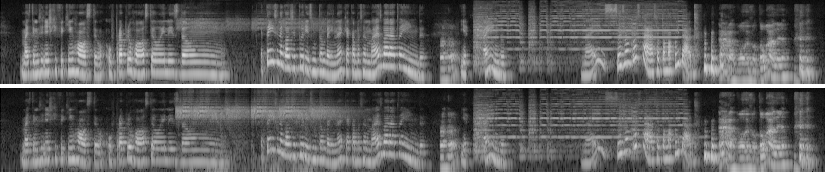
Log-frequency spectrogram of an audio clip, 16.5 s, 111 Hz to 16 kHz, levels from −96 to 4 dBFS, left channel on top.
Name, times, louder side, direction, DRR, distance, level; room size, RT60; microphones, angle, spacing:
voice 1, 0.4-4.6 5.2-8.5 9.2-9.3 9.7-10.2 11.6-14.5, left 7 dB, 85° left, 0.3 m, -26 dB
sound 1, 3.5-7.2, right 11 dB, 80° right, 0.3 m, -36 dB
voice 2, 8.8-9.2 14.4-16.3, right 1 dB, 15° right, 0.5 m, -28 dB
Bowed string instrument, 9.5-14.1, left 2 dB, 40° left, 0.6 m, -34 dB
2.6 x 2.1 x 2.5 m
head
